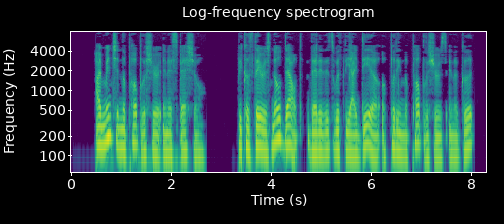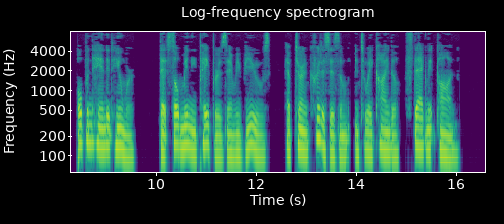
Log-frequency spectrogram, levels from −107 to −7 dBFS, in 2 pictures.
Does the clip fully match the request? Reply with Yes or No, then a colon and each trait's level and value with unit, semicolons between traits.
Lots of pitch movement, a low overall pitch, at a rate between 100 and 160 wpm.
No: average, 4.9 semitones; low, 115 Hz; average, 150 wpm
